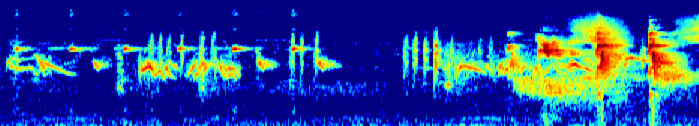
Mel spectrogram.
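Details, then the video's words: Common tailorbird singing; soft, quick repeated chirps and short downslurred notes, followed by louder, harsher bursts of chatter toward the end. "Common Tailorbird Call ! Common Tailorbird Sound ! Common Tailorbird Song"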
